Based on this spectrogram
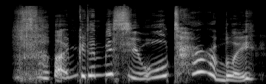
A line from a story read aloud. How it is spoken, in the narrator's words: he sobbed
